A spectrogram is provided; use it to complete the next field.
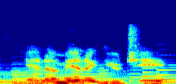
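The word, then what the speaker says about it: Anamanaguchi: Anamaguchi. Uh literally it's spelled exactly how it sounds.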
